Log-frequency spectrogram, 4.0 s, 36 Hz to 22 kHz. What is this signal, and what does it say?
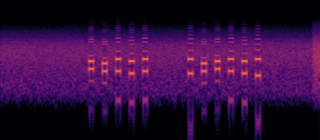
DTMF, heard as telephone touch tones, dialled by machine, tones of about 60 ms, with a squelch burst at the end. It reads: 07959 670953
